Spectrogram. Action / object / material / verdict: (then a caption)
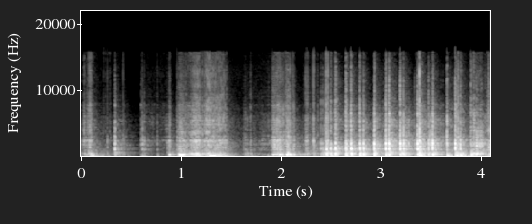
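scrape / inflated latex balloon / latex / none. Long teal nails scratch and tap the surface of an inflated, hollow, air-filled clear latex balloon with a gold pineapple print, held in the other hand. Soft rubbery scratching and squeaks come in uneven bursts, then turn into a busy run of quick, bright taps and scrapes in the second half.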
